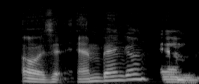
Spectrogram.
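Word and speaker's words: M'Benga: Mabenga is Mbenga. Oh, is it Mbenga?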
